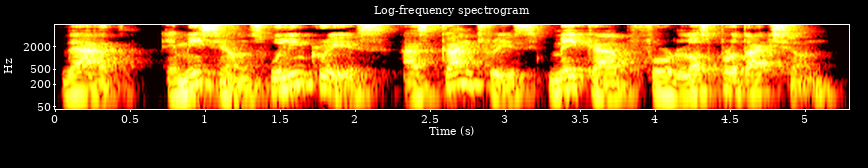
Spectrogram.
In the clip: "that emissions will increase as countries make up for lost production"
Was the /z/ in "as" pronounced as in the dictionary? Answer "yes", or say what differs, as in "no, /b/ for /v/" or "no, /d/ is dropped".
no, /s/ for /z/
